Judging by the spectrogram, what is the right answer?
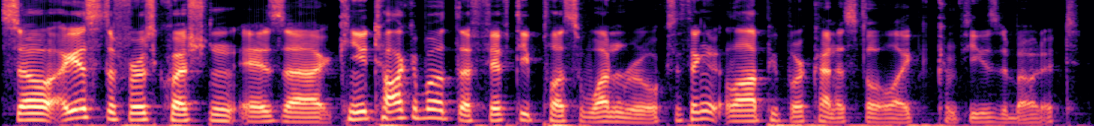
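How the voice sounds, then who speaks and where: A man co-hosting a casual football podcast, welcoming and interviewing a guest in a relaxed, friendly way. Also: medium pitch, a little fast, hardly any pauses. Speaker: co-host and interviewer.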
